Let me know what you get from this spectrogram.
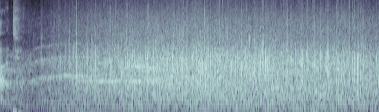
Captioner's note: cheers, applause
